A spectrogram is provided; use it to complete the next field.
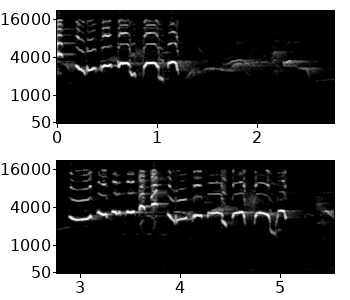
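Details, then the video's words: Magpie-robin song used to call unwilling kacer into song: strong whistled phrases with quick warbling undulations, broken by a quieter stretch of soft chatter, then another loud run of rapid, rolling whistled notes. "KACER PEMIKAT KACER MALAS BUNYI LANGSUNG TERPANGGIL IKUT GACOR"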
